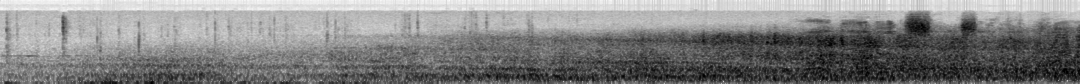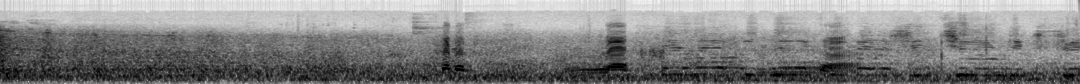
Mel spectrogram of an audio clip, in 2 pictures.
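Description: Display aircraft fly over the Duxford air show, a loud, steady engine roar that swells and holds as the plane passes close overhead, with wind buffeting and a commentator's voice faintly underneath.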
